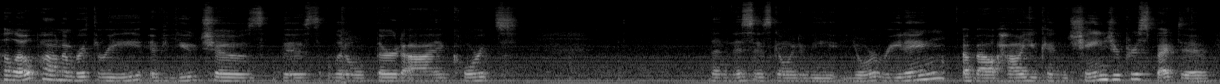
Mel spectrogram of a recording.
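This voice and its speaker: A low-pitched woman talks through a tarot reading in an unhurried, chatty way. She fills her sentences with little pauses and soft laughs. Her tone stays loose and conversational. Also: fairly even intonation, reverberant, background noise. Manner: chatty, laughs easily, many fillers. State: has the hiccups. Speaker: tarot reader. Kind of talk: casual spoken tarot reading.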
